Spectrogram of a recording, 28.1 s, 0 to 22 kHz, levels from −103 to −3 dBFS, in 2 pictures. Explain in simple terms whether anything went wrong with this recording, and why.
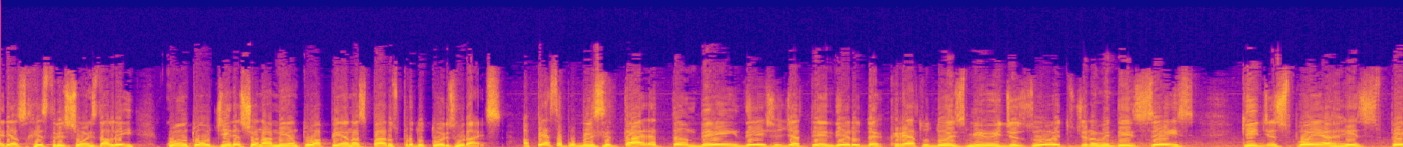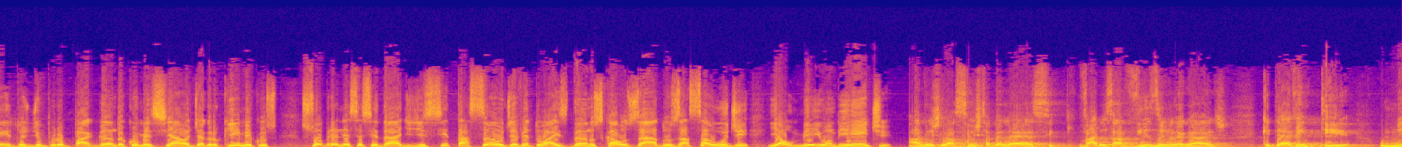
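A time-stretched section runs from 5.61 to 15.17 seconds. The sound suddenly slows to about two-thirds speed while its pitch stays the same, so it drags. Software likely lengthened this part by repeating tiny slices of audio.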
